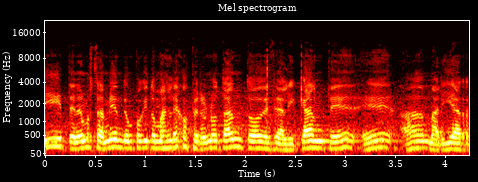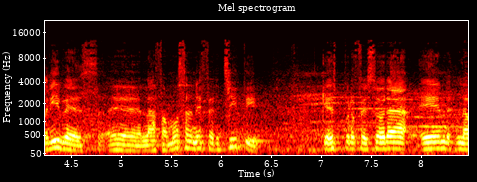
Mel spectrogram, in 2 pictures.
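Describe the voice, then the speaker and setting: The intonation stays fairly even, with noticeable background noise and audible room echo. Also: man. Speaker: podcast host. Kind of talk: live podcast recording. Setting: stage with live audience at a festival.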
